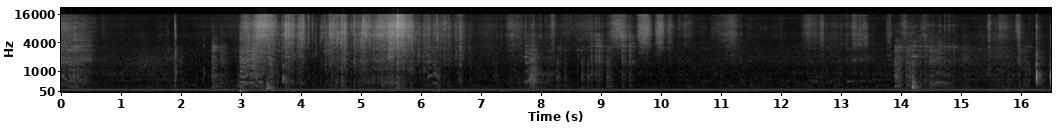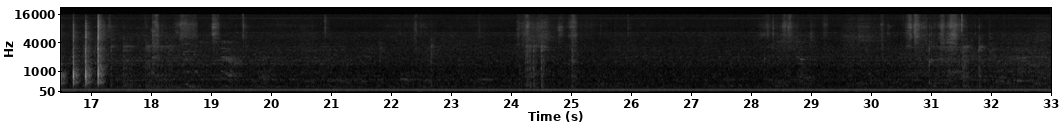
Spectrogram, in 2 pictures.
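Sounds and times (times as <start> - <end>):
plastic bag crinkling: 3.0 - 6.9.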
